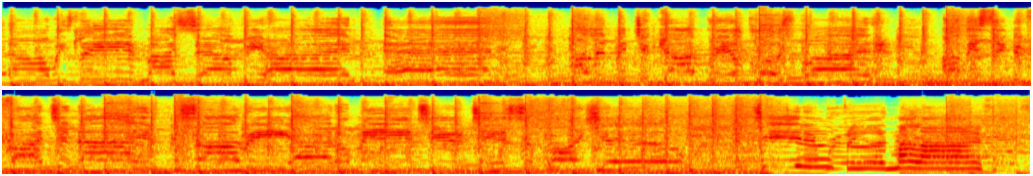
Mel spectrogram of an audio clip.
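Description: A loud, dense rock song plays steadily with pounding drums and a thick full-band sound, briefly thinning into a sparser break near the end before the band kicks back in. No one speaks.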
